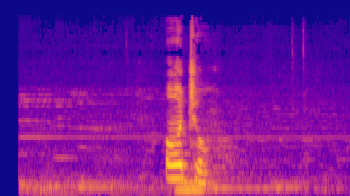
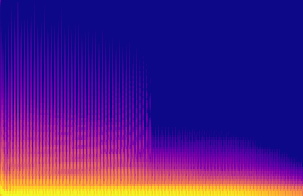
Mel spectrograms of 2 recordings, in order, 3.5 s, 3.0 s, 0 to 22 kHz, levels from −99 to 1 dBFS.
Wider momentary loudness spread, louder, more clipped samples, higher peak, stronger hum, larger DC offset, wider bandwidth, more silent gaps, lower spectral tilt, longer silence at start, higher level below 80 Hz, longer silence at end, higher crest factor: first, 28 LU vs 9 LU; second, -17 LUFS vs -12 LUFS; second, under 0.1% vs 5%; about the same, -2 dBFS vs 0 dBFS; second, none vs 60 Hz at -30 dBFS; neither; first, 16 kHz vs 1 kHz; neither; second, -4 dB/octave vs -14.5 dB/octave; first, 0.8 s vs 0 s; second, -58 dBFS vs -8 dBFS; first, 0.7 s vs 0 s; first, 20 dB vs 6 dB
